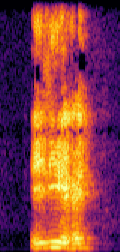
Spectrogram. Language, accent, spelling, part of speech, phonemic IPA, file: French, Canada, élirai, verb, /e.li.ʁe/, LL-Q150 (fra)-élirai.wav
- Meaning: first-person singular future of élire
